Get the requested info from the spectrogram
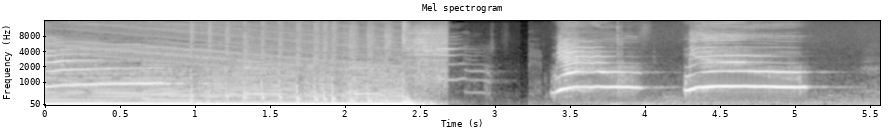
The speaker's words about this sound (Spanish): Él es mi gato y se llama Sakuchan.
